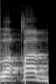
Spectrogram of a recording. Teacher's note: با پر ساکن کریں گے، آیت مکمل ہو رہی ہے تو وقب، با پورا نہیں کہنا، وقب کہنا ہے، ٹھیک ہے.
